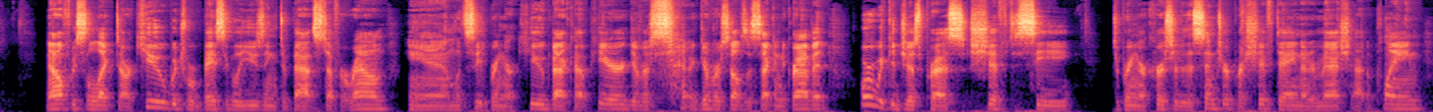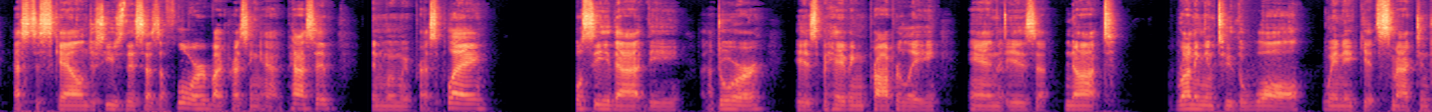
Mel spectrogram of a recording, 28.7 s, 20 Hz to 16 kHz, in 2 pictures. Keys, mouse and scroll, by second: 0.1 click, 3.8 middle click, 4.8 g, 5.9 middle click, 7.4 g, 8.1 middle click, 8.8 middle click, 10.1 shift+c, 10.9-12.2 scroll down 1, 12.2 shift+a, 13.6 s, 15.8 shift+middle click, 16.7 click, 17.9 click, 19.9 middle click, 20.7 click, 21.2 g, 25.9 middle click, 26.8 middle click, 27.3 scroll up 1, 27.7 shift+middle click, 28.5 g.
